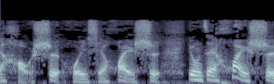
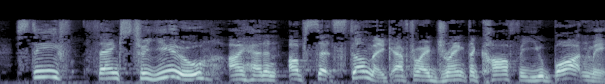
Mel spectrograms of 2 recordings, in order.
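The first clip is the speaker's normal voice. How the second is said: dry, ironic, sarcastic backhanded tone; 4 semitones higher than usual. Showing how the phrase is used sarcastically, blaming Steve over the coffee: sarcastic tone. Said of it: "with a sarcastic tone".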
